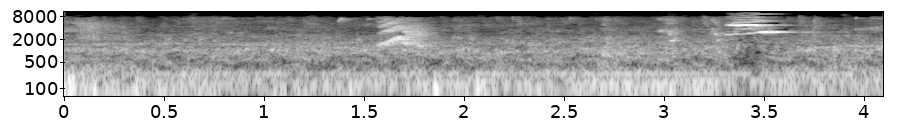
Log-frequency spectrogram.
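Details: Goldfinches courting each other give two brief bursts of bright, tinkling twitter, a quick slurred phrase followed by sharper high chiming notes, over a faint low hum.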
